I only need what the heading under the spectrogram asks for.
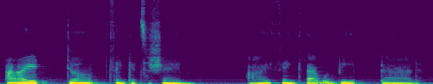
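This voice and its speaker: Mellow, reserved young researcher woman. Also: lowish voice, slow pace, breathy edge, muffled recording. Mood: cautious, matter-of-fact. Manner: terse, plain-spoken, understated. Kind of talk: audio drama dialogue.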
